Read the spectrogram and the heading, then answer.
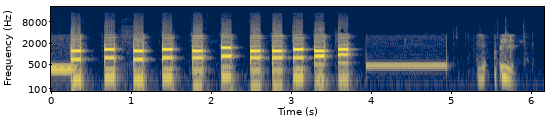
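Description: telephone dial tone

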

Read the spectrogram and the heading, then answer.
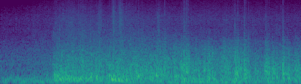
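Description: rain

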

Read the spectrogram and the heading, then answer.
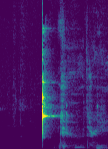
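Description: beer glasses clinking

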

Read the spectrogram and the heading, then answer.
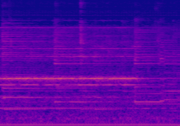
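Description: telephone bell ringing

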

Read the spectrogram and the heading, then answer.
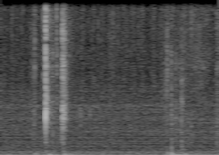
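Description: typing on a keyboard

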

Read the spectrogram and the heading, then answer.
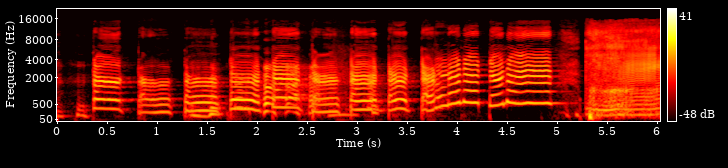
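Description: fart noise

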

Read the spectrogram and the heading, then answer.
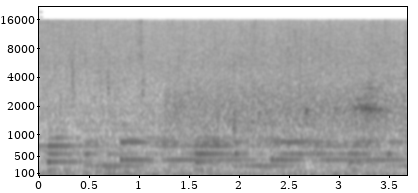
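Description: rain falling

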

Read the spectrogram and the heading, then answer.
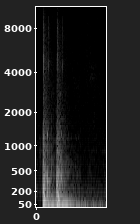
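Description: knocking on a table

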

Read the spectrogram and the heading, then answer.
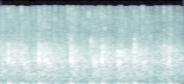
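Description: audience applauding

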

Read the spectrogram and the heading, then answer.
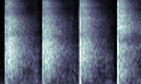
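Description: hand clapping

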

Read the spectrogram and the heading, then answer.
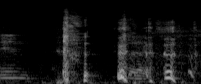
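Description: coughing

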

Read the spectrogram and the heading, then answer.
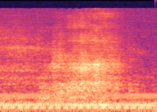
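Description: nose blowing

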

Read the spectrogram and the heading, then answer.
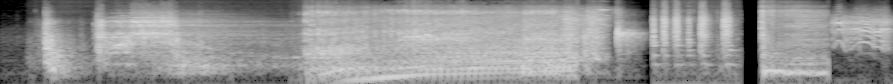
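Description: bus engine running

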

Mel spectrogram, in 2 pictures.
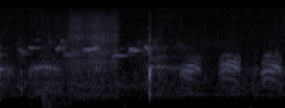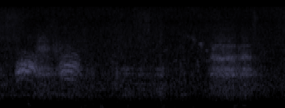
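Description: crow cawing

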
